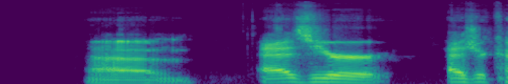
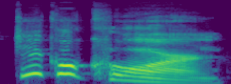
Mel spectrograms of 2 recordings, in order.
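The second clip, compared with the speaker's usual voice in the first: slow, higher kobold voice, falling at the end; Meepo's answering call; 5 semitones higher, 3 dB louder, slower than usual. Acted. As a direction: answer back, stretched out and falling. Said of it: "And then Meepo goes".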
